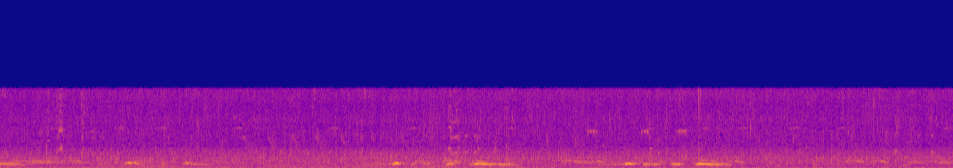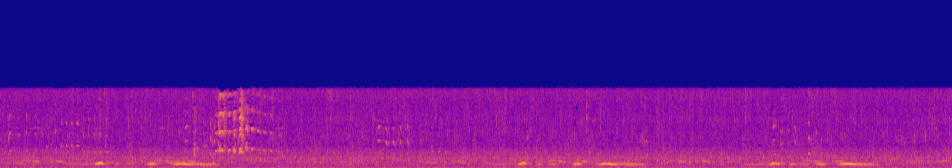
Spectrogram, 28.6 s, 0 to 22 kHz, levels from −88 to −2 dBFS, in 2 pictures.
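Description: No technical faults can be heard anywhere in this recording.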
